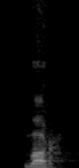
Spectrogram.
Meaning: boron
- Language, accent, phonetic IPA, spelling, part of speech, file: Catalan, Valencia, [ˈbɔr], bor, noun, LL-Q7026 (cat)-bor.wav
